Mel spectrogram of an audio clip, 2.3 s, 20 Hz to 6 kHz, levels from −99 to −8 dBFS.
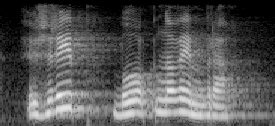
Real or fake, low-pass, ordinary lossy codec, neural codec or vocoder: fake; 5.4 kHz; none; vocoder, 22.05 kHz, 80 mel bands, Vocos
